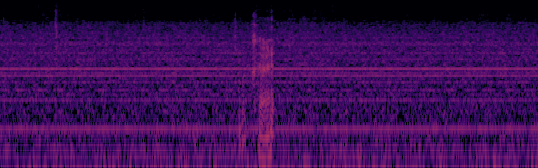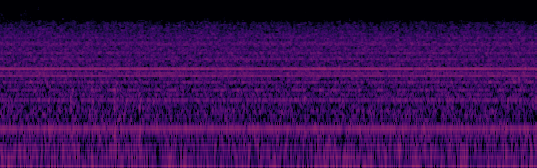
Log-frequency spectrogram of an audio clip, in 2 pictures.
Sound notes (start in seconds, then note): none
